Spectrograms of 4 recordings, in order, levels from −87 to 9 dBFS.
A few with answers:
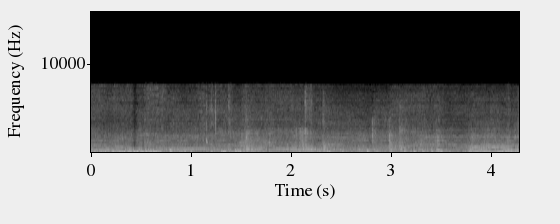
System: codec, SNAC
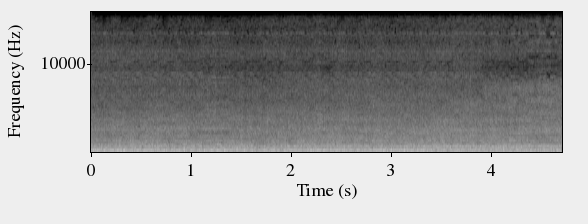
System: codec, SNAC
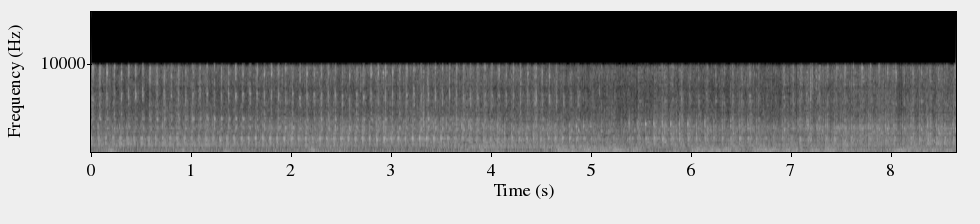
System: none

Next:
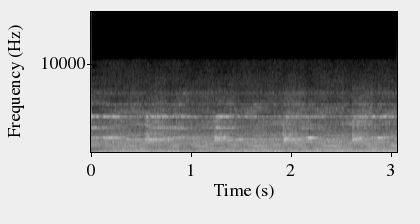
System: autoencoder, DAC-VAE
